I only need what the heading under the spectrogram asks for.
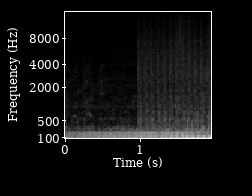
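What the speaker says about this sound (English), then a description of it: "Try to shoot these guys around here" SA-805 rifle fire in Call of Duty: Ghosts, a loud, close burst of rapid shots over a steady low rumble of combat.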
